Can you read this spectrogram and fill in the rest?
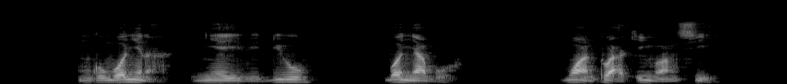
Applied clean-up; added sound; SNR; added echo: none; none; none; none.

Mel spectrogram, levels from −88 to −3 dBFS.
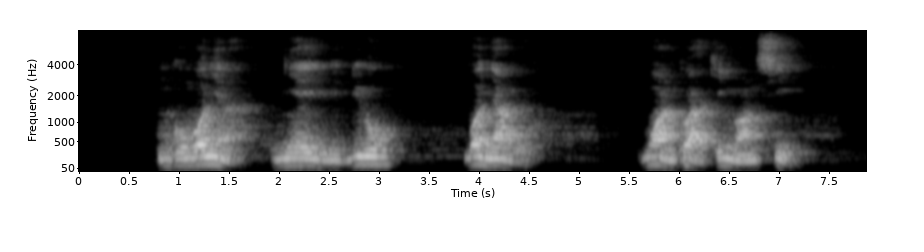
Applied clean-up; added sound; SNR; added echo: none; none; none; reverberation time 0.6 s.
